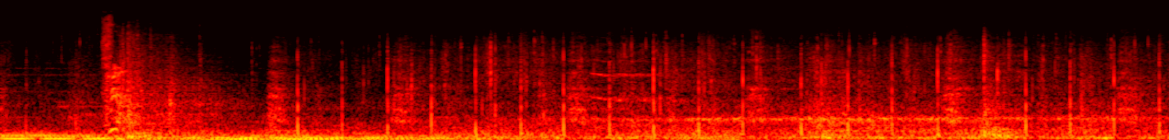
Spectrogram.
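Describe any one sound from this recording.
Footsteps run quickly over a hard concrete floor.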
